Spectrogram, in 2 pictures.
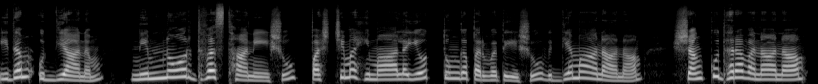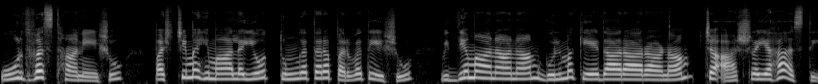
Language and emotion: Sanskrit, neutral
